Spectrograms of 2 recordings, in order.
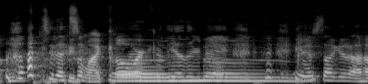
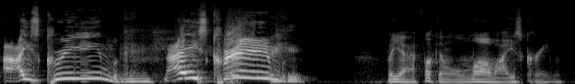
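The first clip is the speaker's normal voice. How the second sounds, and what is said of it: Imitates another person's voice. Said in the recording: “You have a really good Arnold impression.”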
